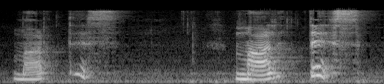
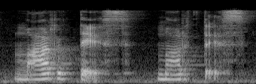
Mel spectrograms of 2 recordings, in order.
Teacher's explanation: See how I'm stressing it more on the mar.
